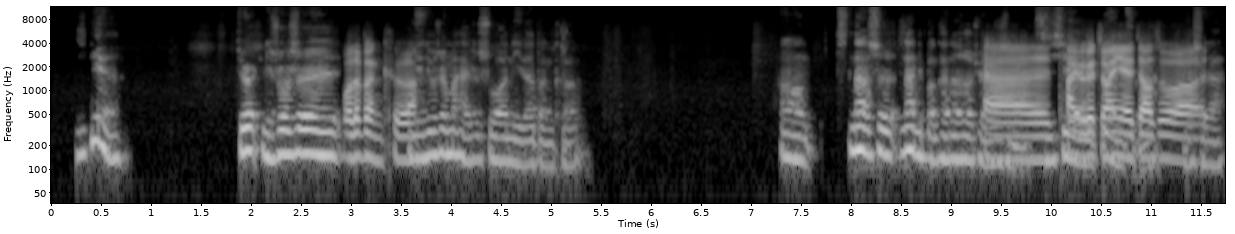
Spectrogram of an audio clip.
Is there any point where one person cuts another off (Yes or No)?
Yes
